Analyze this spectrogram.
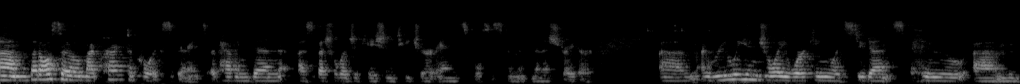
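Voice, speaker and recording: With a slight Southern US accent, a woman speaks at a moderate pace in a fairly low pitch. Her pitch variation is ordinary, while her loudness swings a lot. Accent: slight Southern twang. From US South, Atlanta, Georgia. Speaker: professor. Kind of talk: virtual open house introduction. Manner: frequent fillers (um).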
